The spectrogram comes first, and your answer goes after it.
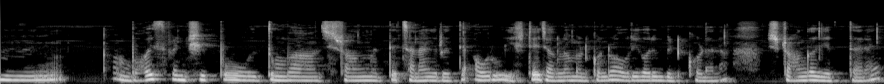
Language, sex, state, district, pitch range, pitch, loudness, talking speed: Kannada, female, Karnataka, Shimoga, 180-210 Hz, 190 Hz, -17 LUFS, 120 wpm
